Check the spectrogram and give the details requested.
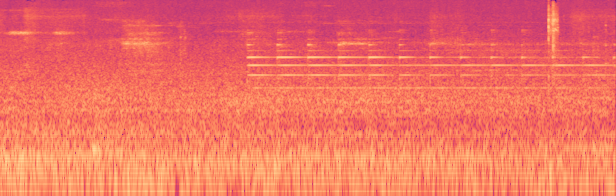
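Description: Passenger train rolling past a grade crossing, a steady rumble. About three seconds in, a steady ringing tone of several pitches sets in over it.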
